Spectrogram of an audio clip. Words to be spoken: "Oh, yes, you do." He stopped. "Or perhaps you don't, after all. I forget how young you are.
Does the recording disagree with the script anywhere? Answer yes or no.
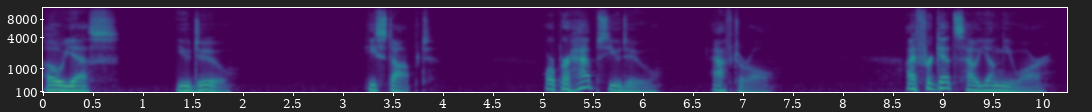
yes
